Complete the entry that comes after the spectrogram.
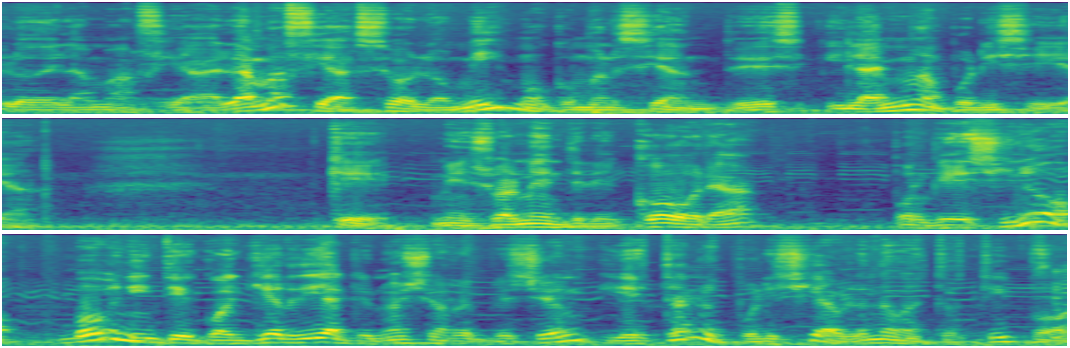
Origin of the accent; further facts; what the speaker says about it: Argentina; Dejemos de ser hipócritas como argentinos y digamos las cosas como son, porque si no, este país no se arregla así.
